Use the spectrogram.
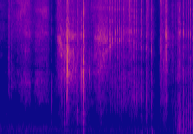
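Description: Long red-painted nails and fingertips squeeze, rub and turn the thick, coarse paper pages of a large open hardcover book of houseboat photos. Soft, dry rustling and scraping swell into sharp, bright crackles and crinkles as a page is gripped and flipped, then settle into quieter brushing and a final run of quick scratchy rubs.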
